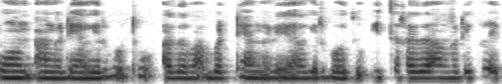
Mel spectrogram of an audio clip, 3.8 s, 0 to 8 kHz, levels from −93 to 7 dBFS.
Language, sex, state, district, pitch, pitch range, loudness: Kannada, male, Karnataka, Dharwad, 225 Hz, 220-235 Hz, -15 LUFS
